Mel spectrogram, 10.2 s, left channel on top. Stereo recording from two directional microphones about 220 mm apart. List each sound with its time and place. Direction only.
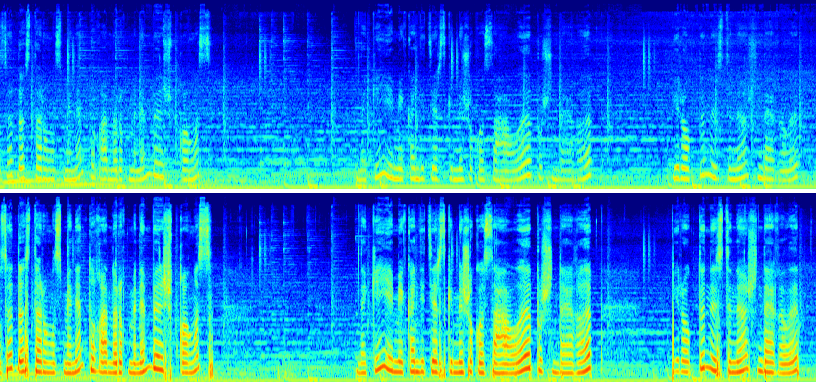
0.1 s speech: 45° right (ahead or behind)
4.4 s speech: 45° right (ahead or behind)
8.4 s speech: 50° right (ahead or behind)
